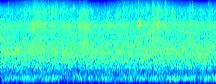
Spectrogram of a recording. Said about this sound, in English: rain outside my open windows as I record this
